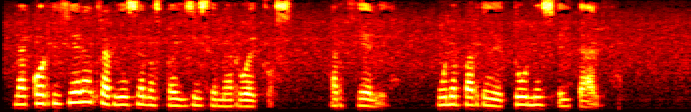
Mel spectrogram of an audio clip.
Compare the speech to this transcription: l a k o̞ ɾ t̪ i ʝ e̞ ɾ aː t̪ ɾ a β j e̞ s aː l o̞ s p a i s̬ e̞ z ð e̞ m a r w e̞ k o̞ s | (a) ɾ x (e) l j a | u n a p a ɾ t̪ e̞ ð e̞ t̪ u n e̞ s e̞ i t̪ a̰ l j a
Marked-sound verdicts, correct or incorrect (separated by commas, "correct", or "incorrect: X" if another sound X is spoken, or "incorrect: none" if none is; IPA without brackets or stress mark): correct, correct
